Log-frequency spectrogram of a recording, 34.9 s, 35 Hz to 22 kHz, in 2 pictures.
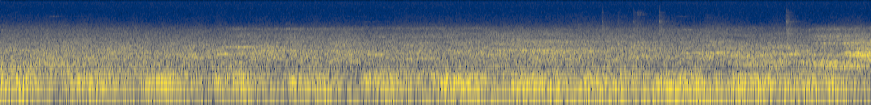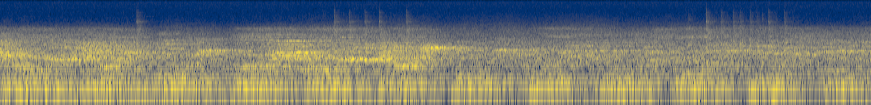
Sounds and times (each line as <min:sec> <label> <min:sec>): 0:00.0 Trains in the tunnels below 0:34.8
